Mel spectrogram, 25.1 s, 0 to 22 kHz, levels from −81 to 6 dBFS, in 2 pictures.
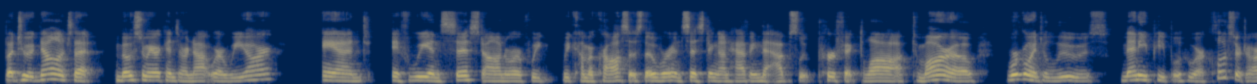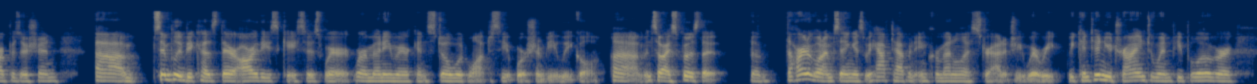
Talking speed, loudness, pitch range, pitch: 225 wpm, -22 LUFS, 160-190 Hz, 170 Hz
